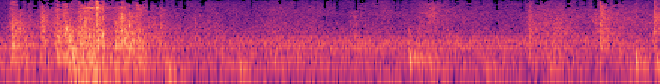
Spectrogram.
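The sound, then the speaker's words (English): A front door is pulled open with a fairly loud rustling, scraping burst as someone brushes in past, followed by a few soft, scattered steps or knocks. “As he opens the door, Ellen brushes in past him, huddled in her coat.”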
